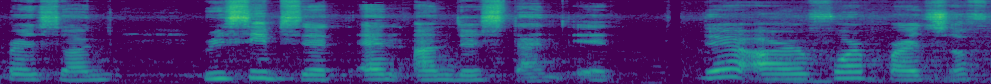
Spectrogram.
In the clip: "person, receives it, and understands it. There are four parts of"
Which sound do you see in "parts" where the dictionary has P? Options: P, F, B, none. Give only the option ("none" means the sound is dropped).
P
